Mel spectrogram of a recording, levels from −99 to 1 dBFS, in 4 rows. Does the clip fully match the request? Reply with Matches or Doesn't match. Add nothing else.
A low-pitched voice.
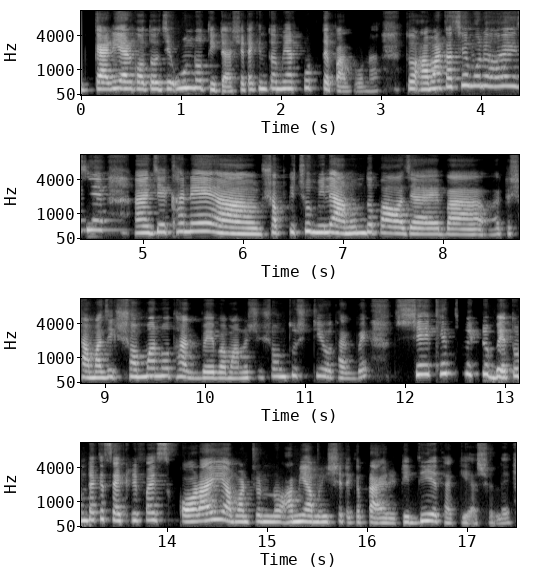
Doesn't match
